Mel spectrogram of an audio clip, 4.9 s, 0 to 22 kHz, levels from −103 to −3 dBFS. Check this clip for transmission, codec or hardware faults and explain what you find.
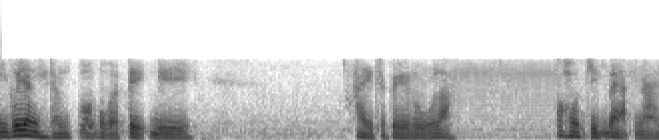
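Three faults are present: G.729 codec coloration across the whole clip, three brief packet-loss dropouts, and mains buzz in the second half.

The G.729 codec shapes the entire recording. The speech sounds narrow, slightly rough and synthetic, with nothing above 4 kHz. At 8 kbit/s, the codec rebuilds each 10 ms frame from a vocal tract filter, a pitch predictor and a few pulses, so the damage is plainly audible.

VoIP packet loss concealed by the speech codec occurs at 0.55 to 0.71 s, 2.60 to 2.66 s and 4.34 to 4.41 s. Each time, the speech smears into a buzzy tone or coloured noise that fades, and then sounds weak as it recovers. About 40 ms of audio went missing each time, which fits two lost packets. The decoder filled the gap by extending its last pitch and filter at falling gain. Because each frame builds on the previous one, the distortion lingers after the packets return.

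Mains buzz comes in at 2.98 s and continues to the end. It is a steady, raspy buzz sitting faint and well below the speech. Sharp switching spikes, twice per 50 Hz cycle, leaked into the signal path and spread harmonics up into the kilohertz range.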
